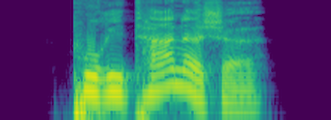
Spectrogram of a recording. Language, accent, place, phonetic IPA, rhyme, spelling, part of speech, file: German, Germany, Berlin, [puʁiˈtaːnɪʃə], -aːnɪʃə, puritanische, adjective, De-puritanische.ogg
- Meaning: inflection of puritanisch: 1. strong/mixed nominative/accusative feminine singular 2. strong nominative/accusative plural 3. weak nominative all-gender singular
